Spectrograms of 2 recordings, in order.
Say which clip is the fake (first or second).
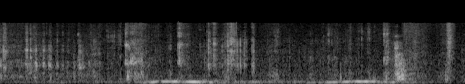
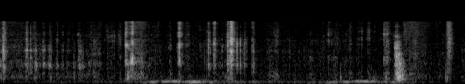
second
